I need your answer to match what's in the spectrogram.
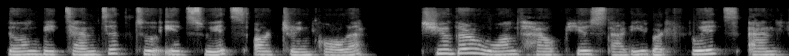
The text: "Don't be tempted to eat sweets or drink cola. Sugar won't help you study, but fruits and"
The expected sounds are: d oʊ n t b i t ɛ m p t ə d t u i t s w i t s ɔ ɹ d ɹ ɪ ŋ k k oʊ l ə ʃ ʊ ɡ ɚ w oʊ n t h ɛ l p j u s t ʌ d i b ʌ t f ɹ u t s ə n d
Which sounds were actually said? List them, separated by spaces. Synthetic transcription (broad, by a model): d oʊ n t b i t ɛ m p t ə d t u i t s w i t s ɔ ɹ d ɹ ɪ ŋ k k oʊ l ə ʃ ʊ ɡ ɚ w oʊ n t h ɛ l p j u s t ʌ d i b ʌ t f w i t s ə n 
